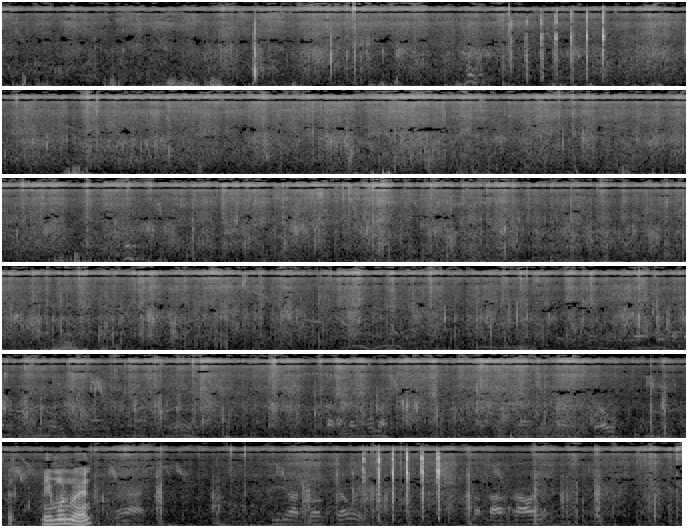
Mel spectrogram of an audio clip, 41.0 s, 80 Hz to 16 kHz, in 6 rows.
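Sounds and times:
footsteps on dry grass: 0.0 - 41.0.

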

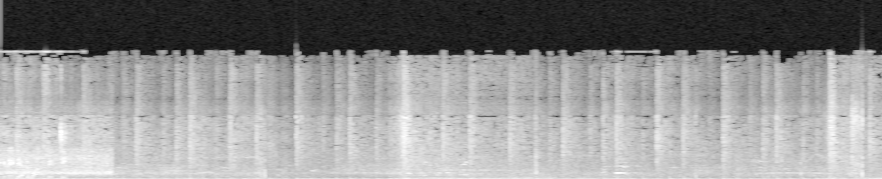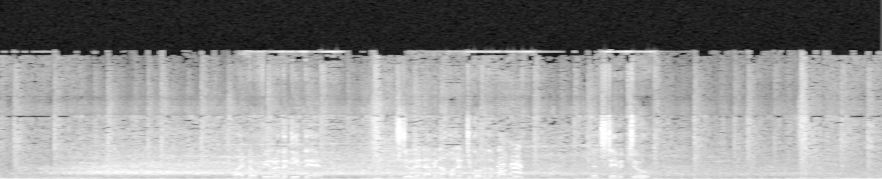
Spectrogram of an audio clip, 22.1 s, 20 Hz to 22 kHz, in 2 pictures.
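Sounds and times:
background music: 0.0 - 22.0
stadium crowd noise: 0.0 - 22.0.

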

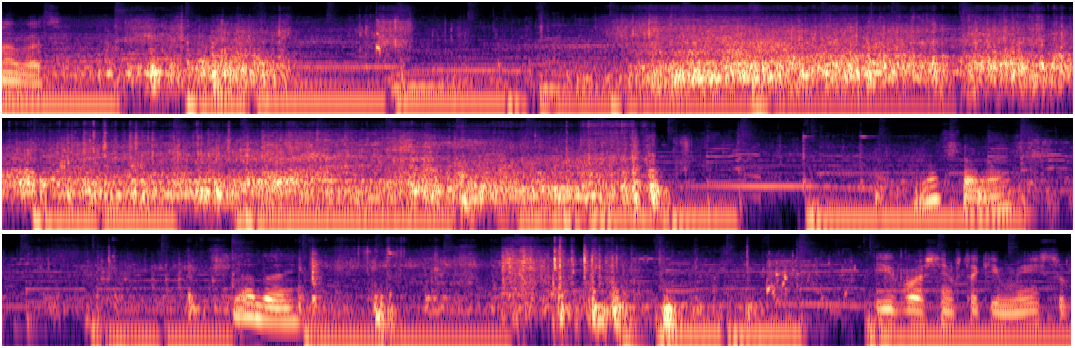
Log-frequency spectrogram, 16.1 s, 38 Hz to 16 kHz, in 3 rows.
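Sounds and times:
kayak hull scraping over gravel: 0.0 - 9.0, 12.4 - 15.0
background music: 0.0 - 16.0.

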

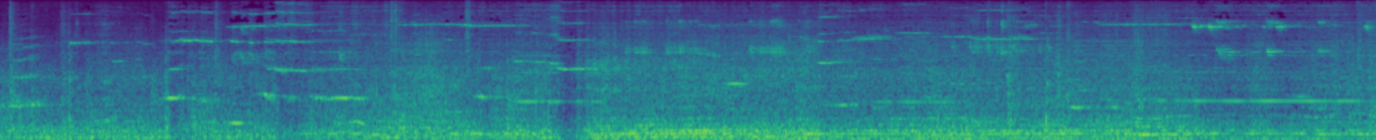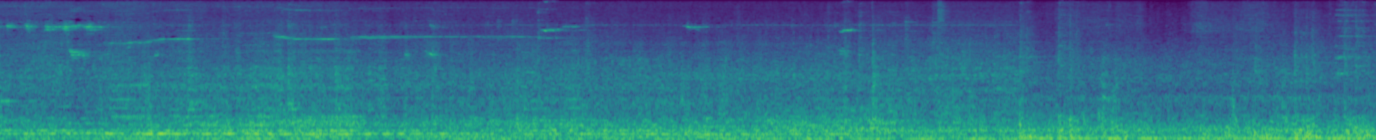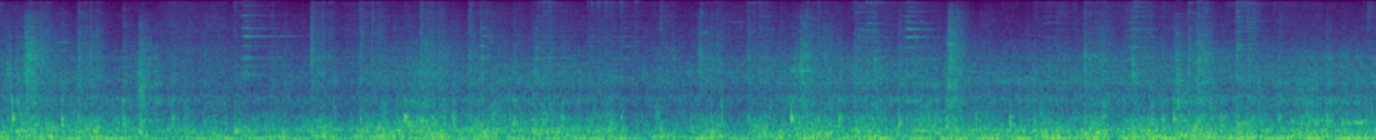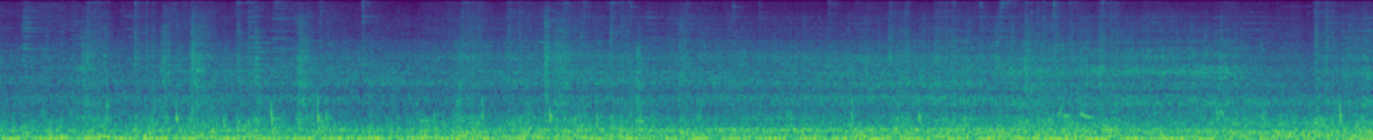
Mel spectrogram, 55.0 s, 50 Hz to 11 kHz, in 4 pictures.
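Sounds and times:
train wheels rumbling on rail: 0.0 - 55.0
high wheel squeals: 0.2 - 19.7
wheels clicking over rail joints: 26.1 - 52.6.

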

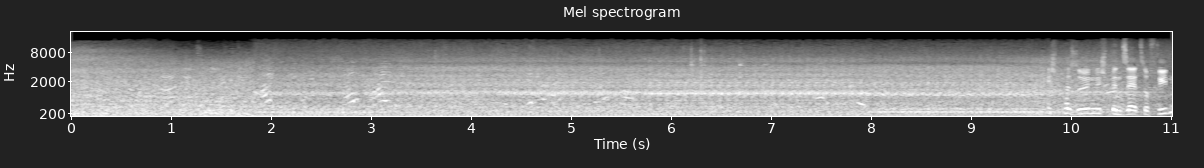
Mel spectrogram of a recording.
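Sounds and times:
fire engine pump motor droning: 0.0 - 11.0.

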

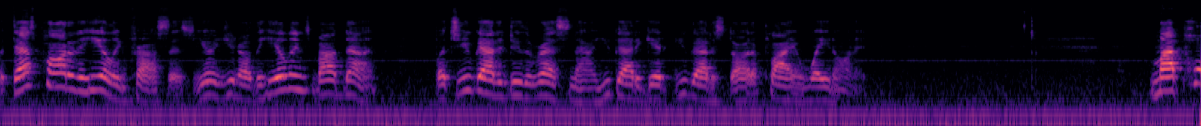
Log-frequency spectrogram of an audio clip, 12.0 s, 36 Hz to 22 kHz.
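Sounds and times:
faint electrical hum: 0.0 - 12.0.

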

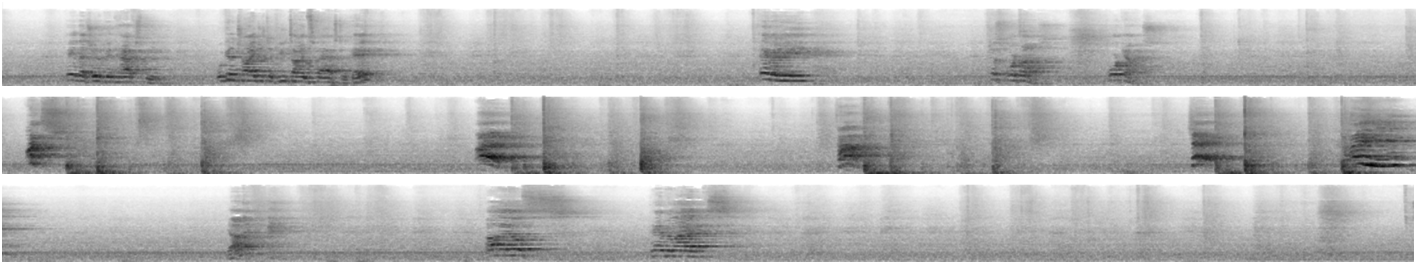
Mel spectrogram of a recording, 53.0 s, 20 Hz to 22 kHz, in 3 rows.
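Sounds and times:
person shouting forcefully: 18.0 - 19.1, 23.6 - 24.8, 28.1 - 29.1, 32.5 - 33.6, 34.4 - 35.7
bare feet stamping on mats: 18.3 - 20.8, 24.0 - 26.3, 28.4 - 30.6, 32.7 - 34.8.

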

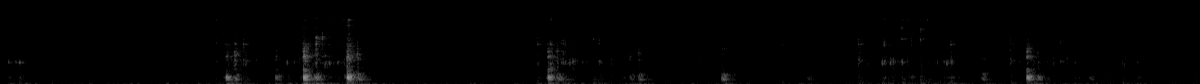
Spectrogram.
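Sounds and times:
soft keyboard typing: 0.0 - 0.4, 5.4 - 12.0.

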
